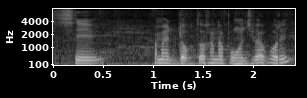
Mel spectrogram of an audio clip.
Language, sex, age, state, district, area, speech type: Odia, male, 18-30, Odisha, Balangir, urban, spontaneous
